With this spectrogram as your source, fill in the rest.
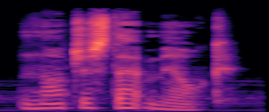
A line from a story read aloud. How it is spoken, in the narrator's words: I said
